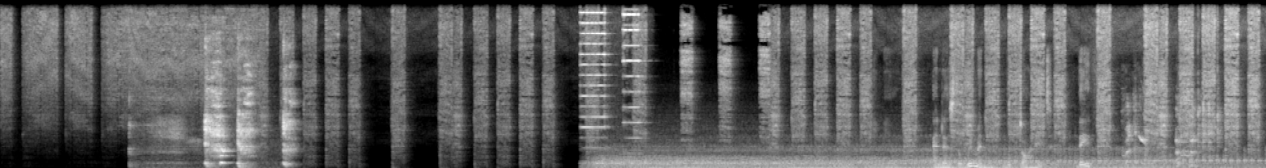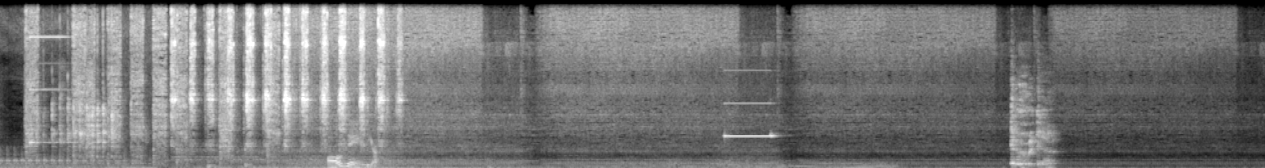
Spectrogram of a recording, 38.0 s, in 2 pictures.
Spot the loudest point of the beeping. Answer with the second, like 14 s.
30 s.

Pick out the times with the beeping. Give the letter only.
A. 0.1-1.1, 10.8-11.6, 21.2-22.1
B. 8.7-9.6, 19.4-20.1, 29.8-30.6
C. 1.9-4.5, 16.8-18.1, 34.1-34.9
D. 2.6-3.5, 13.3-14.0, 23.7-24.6
B.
